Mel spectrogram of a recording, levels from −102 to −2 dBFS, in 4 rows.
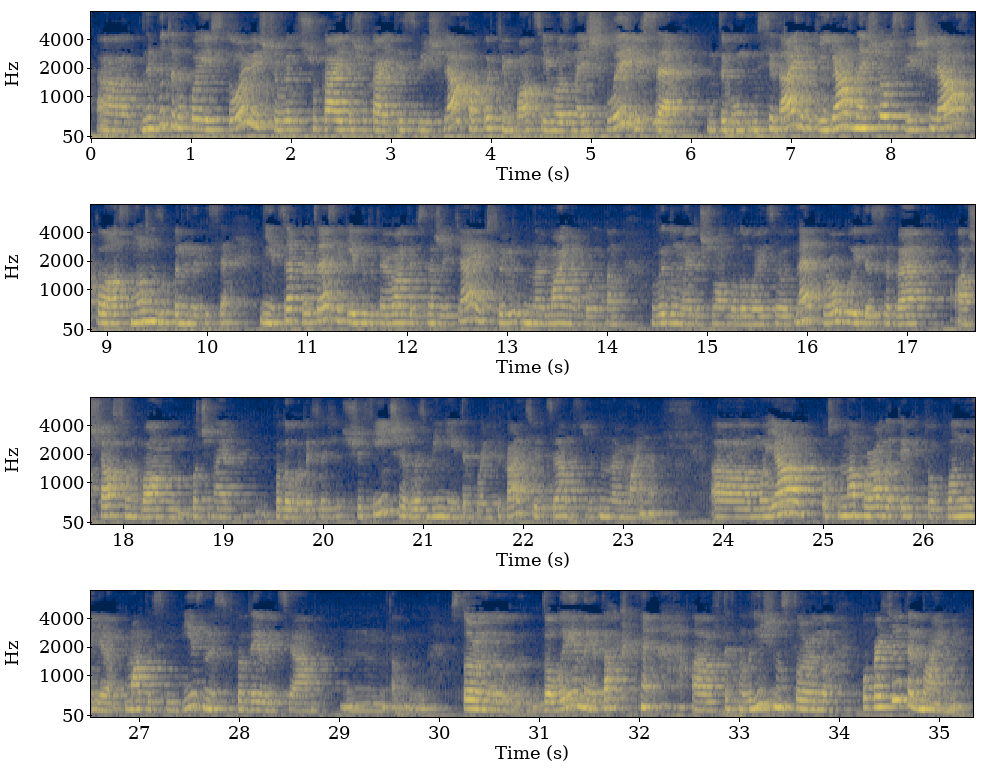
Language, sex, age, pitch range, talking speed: Ukrainian, female, 20-39, 190-230 Hz, 135 wpm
